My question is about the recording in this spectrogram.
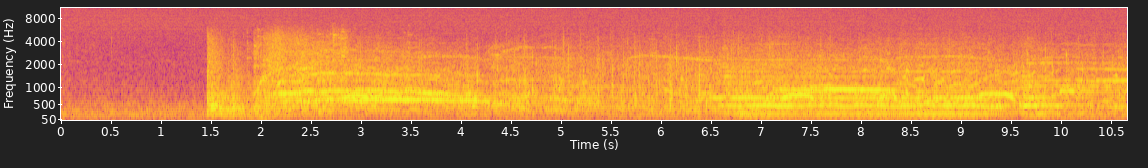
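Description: About a second and a half in, a sudden crash as a christening bottle smashes against a steamboat's bow, followed by a crowd cheering. Near the end, several boat horns sound together in a steady chord over the cheering.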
